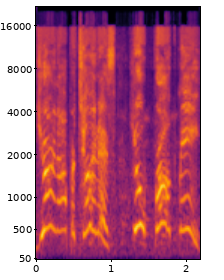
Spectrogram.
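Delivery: put-on, very high, angry, shrieking scream. Retelling how he screamed at her, retelling a scream. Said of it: "He then was screaming at her".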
